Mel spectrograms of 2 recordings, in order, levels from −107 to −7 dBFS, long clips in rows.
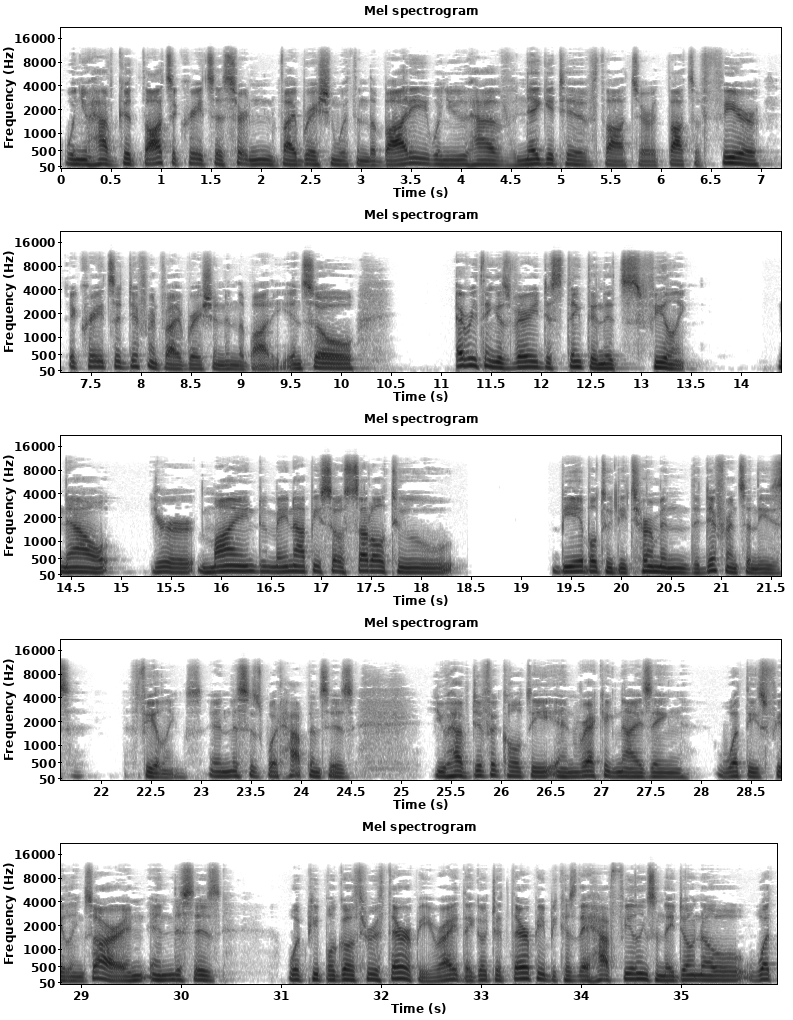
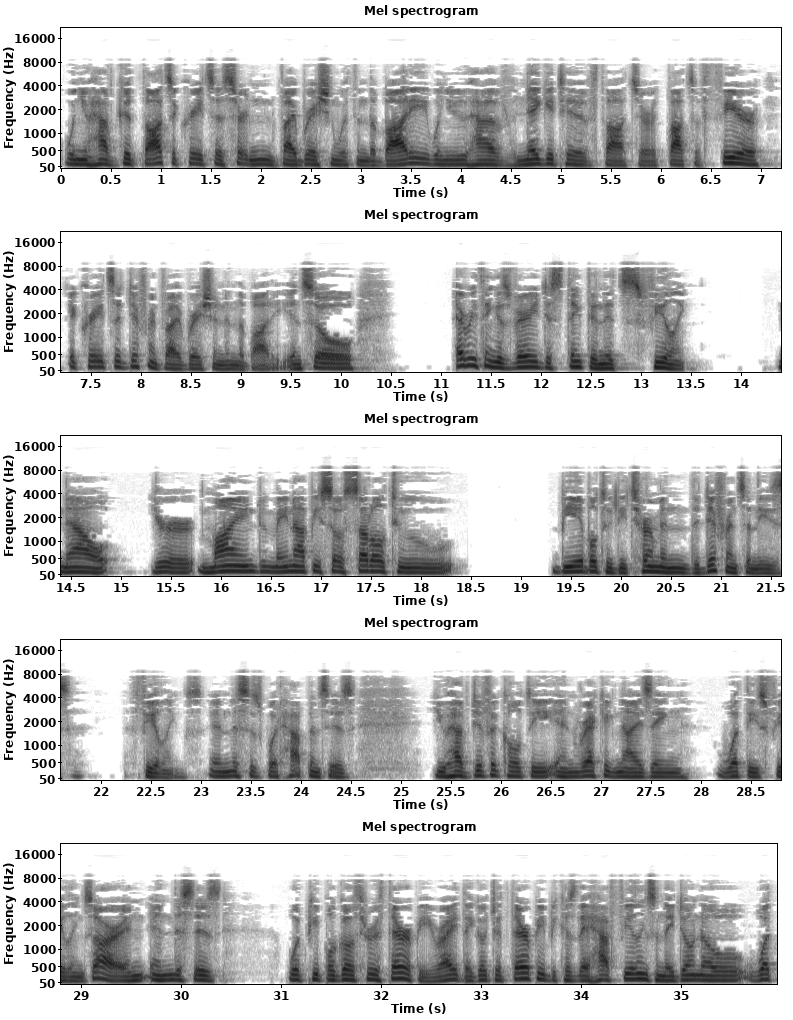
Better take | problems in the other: first | garbled, watery; badly; nothing above 7.5 kHz; slightly in the first

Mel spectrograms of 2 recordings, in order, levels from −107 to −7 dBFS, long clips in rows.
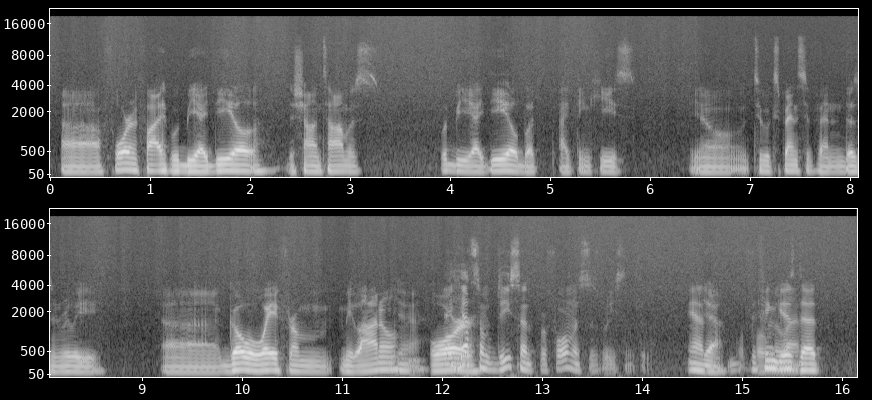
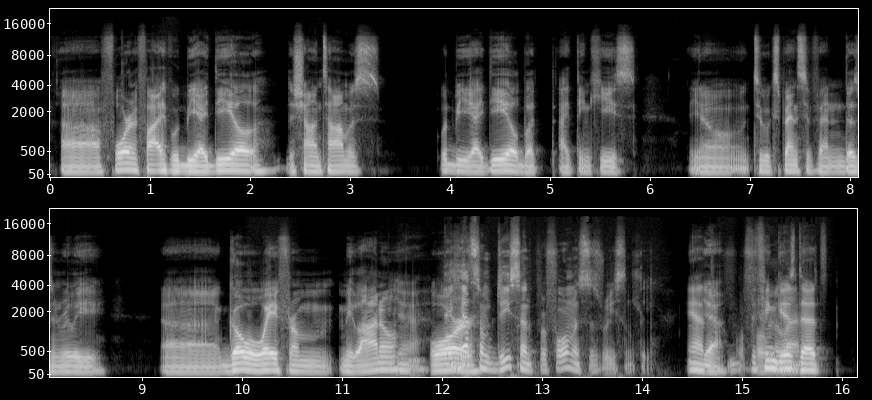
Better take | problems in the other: second | hiss; noticeable; throughout; 10 dB below the speech

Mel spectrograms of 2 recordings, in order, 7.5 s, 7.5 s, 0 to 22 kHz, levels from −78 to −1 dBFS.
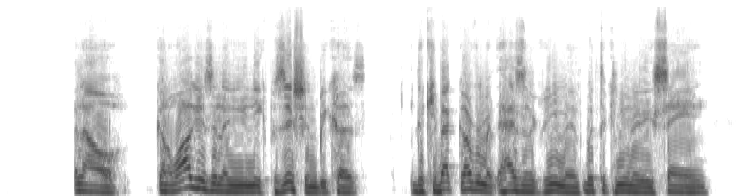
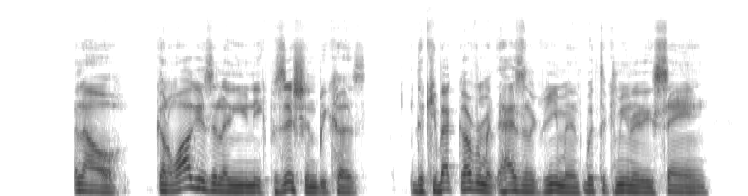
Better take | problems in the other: second | distortion; slight; 10% of the sound clipped

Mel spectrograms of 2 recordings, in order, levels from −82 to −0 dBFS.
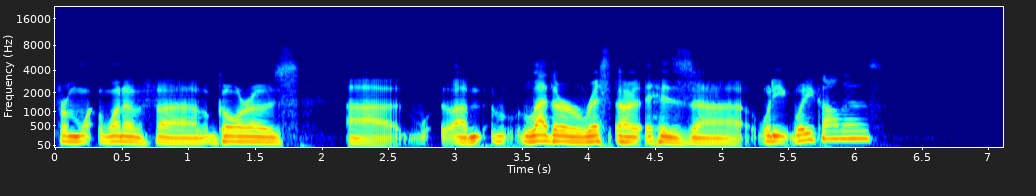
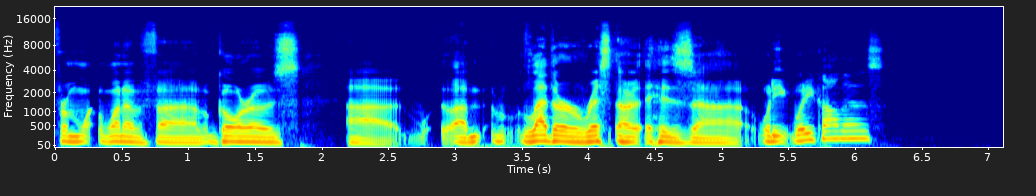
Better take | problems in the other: second | muffled; very; fading above 3 kHz

